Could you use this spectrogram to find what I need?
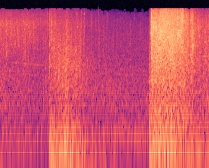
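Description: Deep booms hit suddenly and fade.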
